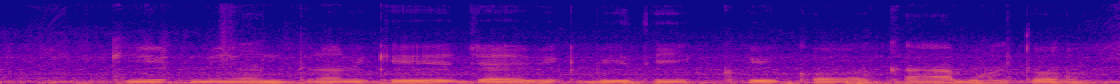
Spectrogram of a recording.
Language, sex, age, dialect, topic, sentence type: Bhojpuri, female, 18-24, Southern / Standard, agriculture, question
